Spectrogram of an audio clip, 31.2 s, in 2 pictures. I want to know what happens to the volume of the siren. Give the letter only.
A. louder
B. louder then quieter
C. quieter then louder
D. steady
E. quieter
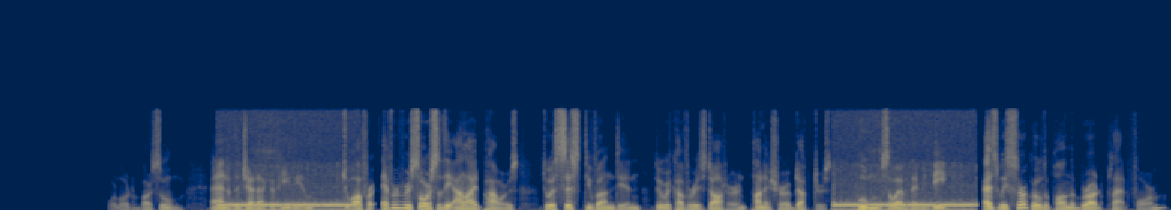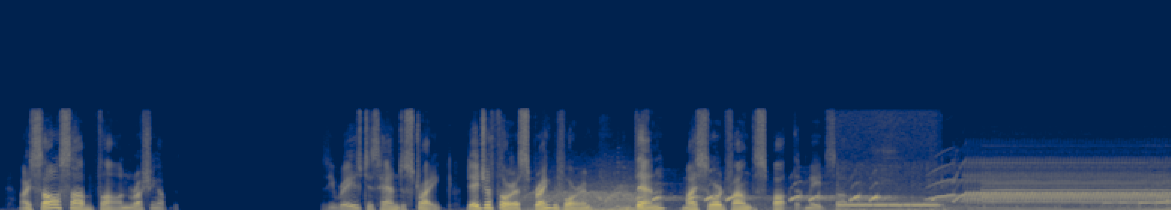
D.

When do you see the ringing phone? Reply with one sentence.
The ringing phone can be heard from 2.9 to 4.8 s, from 11.1 to 13.1 s and from 26.8 to 28.2 s.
